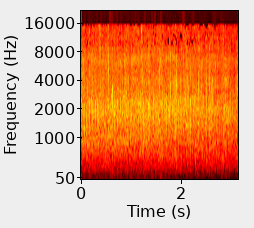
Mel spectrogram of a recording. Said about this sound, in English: because the audience is going to go out of control here with their applause.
